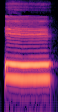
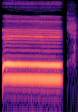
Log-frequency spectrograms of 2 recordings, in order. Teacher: And here is another one from the family, the O mit Umlaut. To say Ö, just form your lips like you want to say the O, but instead of that, try to say E.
